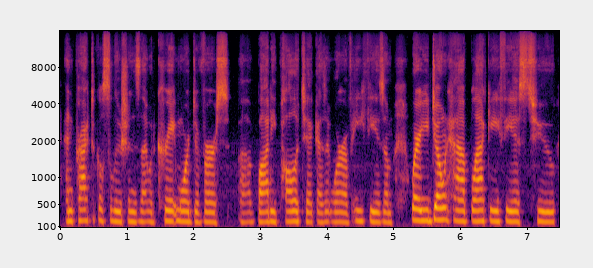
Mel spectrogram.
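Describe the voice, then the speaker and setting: A woman's voice: fairly low pitch, level tone, normal speed, few pauses, dry recording. A woman hosting a panel discussion, explaining her opinions in hesitant, searching phrases. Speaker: podcast host. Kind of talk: panel discussion on a remote call.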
